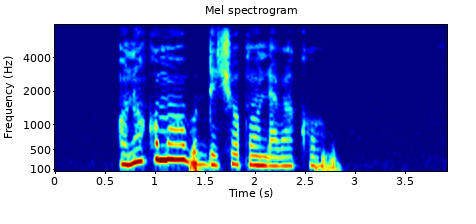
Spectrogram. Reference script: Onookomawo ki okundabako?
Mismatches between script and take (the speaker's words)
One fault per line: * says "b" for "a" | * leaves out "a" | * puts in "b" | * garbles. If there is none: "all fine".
* puts in "budde"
